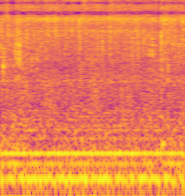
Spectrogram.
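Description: A kitchen tap runs steadily while something is rinsed under it, a faint, even hiss of water with no breaks and no voices.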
